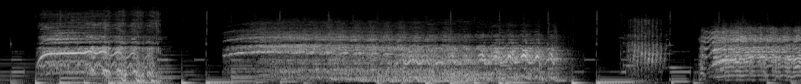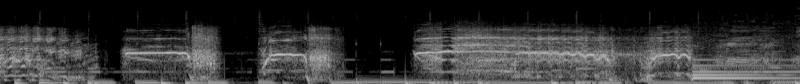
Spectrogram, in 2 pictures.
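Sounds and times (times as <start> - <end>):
horse whinnying: 0.4 - 11.5, 12.1 - 15.8
background music with bass line: 3.8 - 16.0.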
